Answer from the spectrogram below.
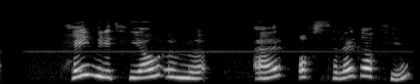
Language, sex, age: Icelandic, female, 40-49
